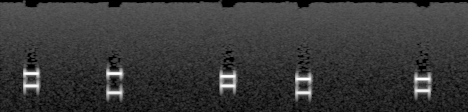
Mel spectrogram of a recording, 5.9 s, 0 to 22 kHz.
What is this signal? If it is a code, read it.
DTMF, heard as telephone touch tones, dialled by hand, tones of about 170 ms. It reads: # 3 0 1 4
